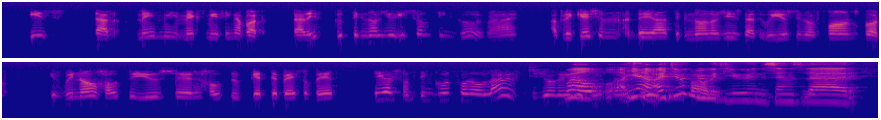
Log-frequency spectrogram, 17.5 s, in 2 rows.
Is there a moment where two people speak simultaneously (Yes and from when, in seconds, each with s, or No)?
Yes, from 14.4 s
